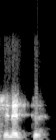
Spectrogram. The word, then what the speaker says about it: Genette: A nuestro oído hispánico nos suenan igual, pero en principio para un francés deberíamos pronunciar el primer nombre como Genet y el segundo como Genette.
